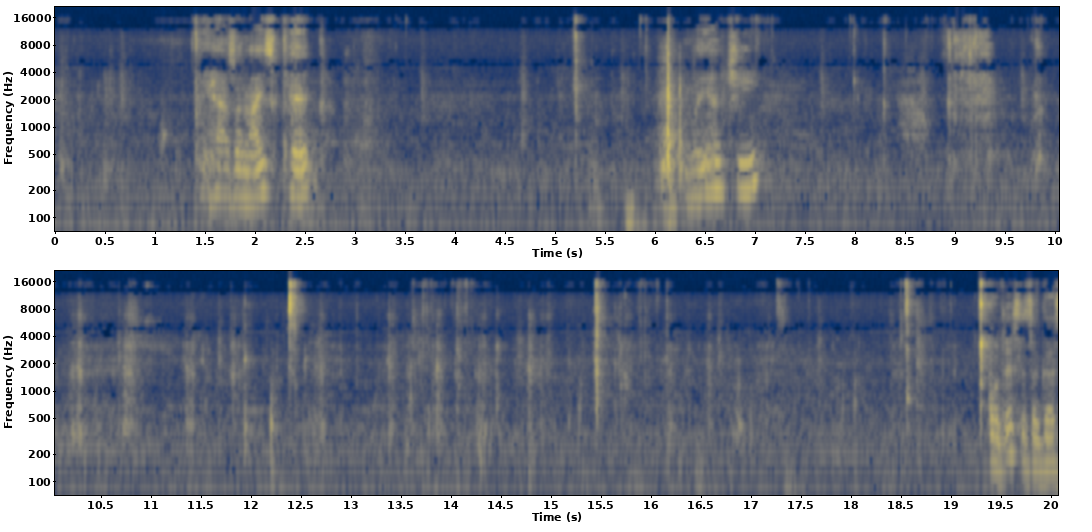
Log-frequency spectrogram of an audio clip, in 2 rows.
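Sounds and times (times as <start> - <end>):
crunching pickles: 0.0 - 1.4, 8.0 - 19.7
wet chewing: 0.0 - 1.4, 7.9 - 19.4.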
